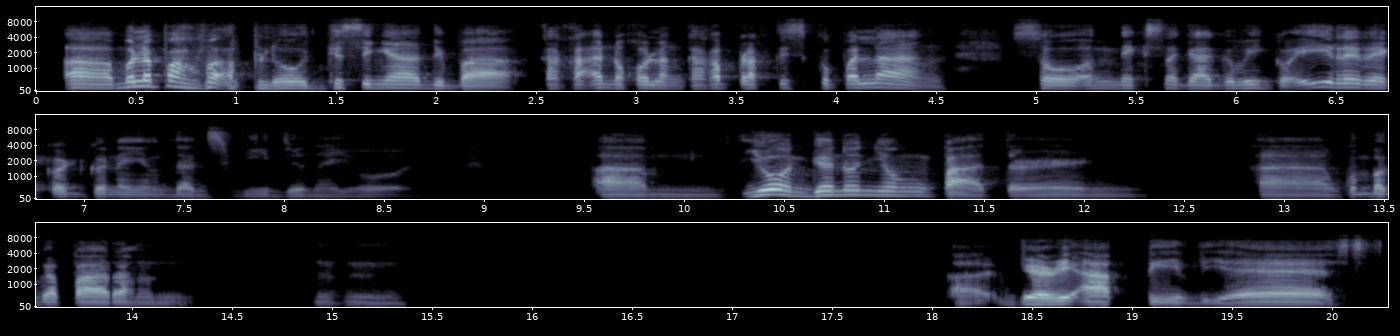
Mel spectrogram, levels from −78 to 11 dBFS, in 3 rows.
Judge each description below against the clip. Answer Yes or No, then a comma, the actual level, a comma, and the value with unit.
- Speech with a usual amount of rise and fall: No, wide, 6.7 semitones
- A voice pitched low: Yes, low, 130 Hz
